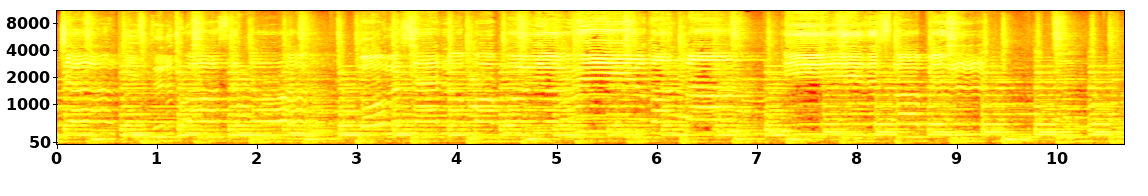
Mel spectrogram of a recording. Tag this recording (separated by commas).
Jazz, Music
